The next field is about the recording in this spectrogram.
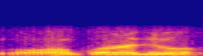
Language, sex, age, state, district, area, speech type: Odia, male, 45-60, Odisha, Nayagarh, rural, conversation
